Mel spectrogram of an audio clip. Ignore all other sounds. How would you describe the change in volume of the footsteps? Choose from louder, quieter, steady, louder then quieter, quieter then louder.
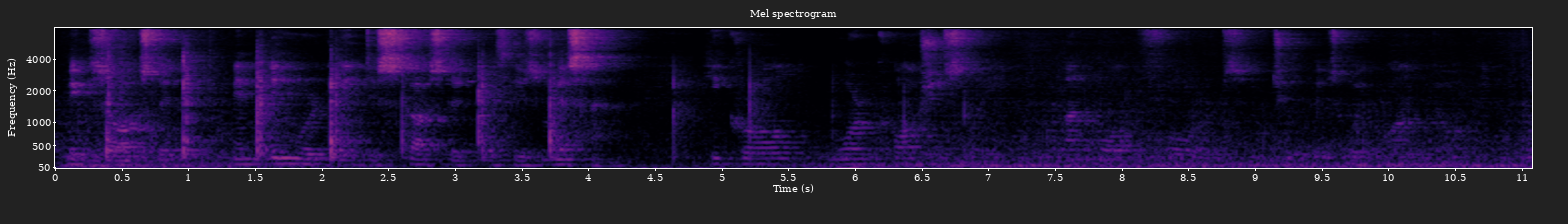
quieter.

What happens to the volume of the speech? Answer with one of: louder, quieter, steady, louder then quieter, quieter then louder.
quieter.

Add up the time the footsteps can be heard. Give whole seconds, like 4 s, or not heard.
7 s.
